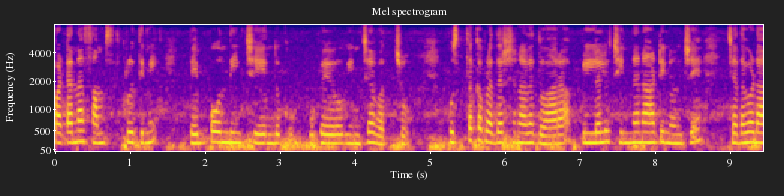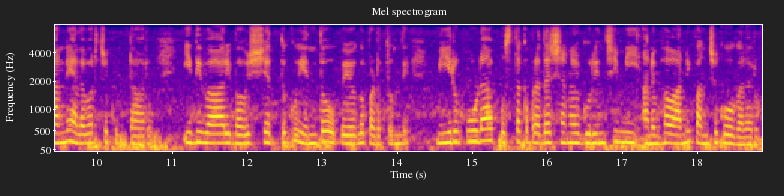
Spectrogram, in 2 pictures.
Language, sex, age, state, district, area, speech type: Telugu, female, 30-45, Telangana, Mulugu, rural, spontaneous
